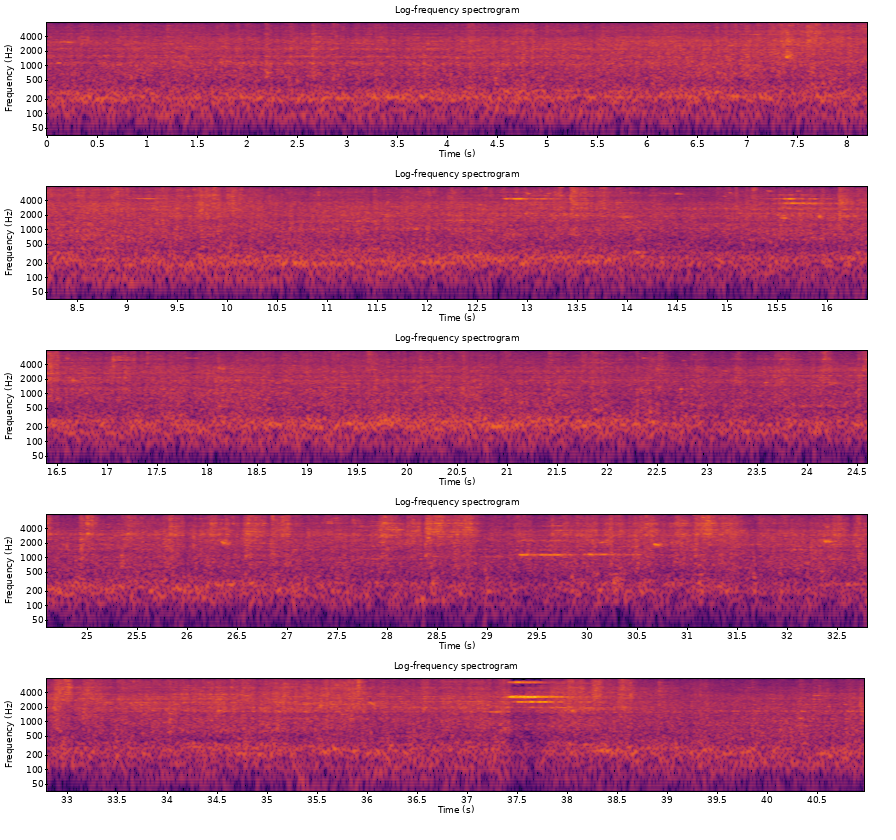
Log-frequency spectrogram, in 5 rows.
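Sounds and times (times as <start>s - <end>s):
freight train wheels rumbling: 0.0s - 40.9s
wheel squeals: 9.0s - 9.5s, 12.7s - 13.6s, 15.4s - 16.3s, 29.3s - 30.9s, 37.3s - 38.3s
clicking over rail joints: 23.6s - 37.1s.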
